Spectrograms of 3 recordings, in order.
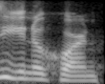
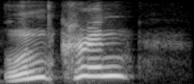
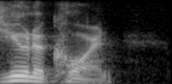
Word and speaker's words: UNIKRN: It is Unicorn. Good job. – Yes, because it's spelled it's spelled UNIKRN, I think. – Mm-hmm. Yes. – And I was like, is it Norwegian? Is it Unkrn? And I was like, no, I think it's Unicorn.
